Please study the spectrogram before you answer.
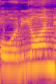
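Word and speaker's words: Orion: आप देखो इसको, ये ओरियन है, ये माना जाता है कि भाई ये ओरायन भी बोलते हैं इसको, ठीक है, अपना अपना प्रोनाउंसिएशन है। अब ओरायन या ओरियन जो भी आप बोलो, ये एक हंटर इमेजिन किया गया है, क्या, हंटर।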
